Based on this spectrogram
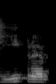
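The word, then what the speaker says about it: Ypres: Belgium um who uh got me to pronounce yipra properly um uh he suggested I should watch uh the wipers papers which is uh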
